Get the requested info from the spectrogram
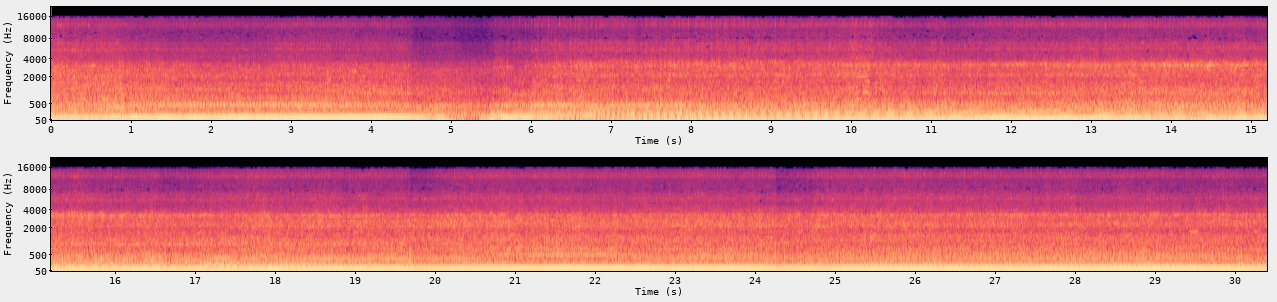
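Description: Engine of an odong-odong tourist shuttle running under load as it carries passengers up a hill road. About five seconds in the engine note falls away and dips in level, like a gear change, then picks up and runs steadily again.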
